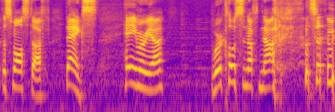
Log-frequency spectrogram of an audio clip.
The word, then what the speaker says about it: Maria: she's important that's fantastic it's pronounced Maria the third character looks like a cross which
